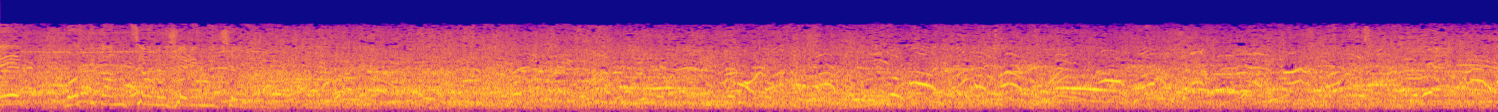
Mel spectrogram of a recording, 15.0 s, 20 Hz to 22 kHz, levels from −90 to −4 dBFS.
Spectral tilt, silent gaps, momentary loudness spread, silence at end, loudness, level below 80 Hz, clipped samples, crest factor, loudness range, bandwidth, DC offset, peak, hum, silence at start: -2.5 dB/octave; none; 2 LU; 0 s; -10 LUFS; -50 dBFS; under 0.1%; 10 dB; 1 LU; 9.6 kHz; under 0.1%; 0 dBFS; none; 0 s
